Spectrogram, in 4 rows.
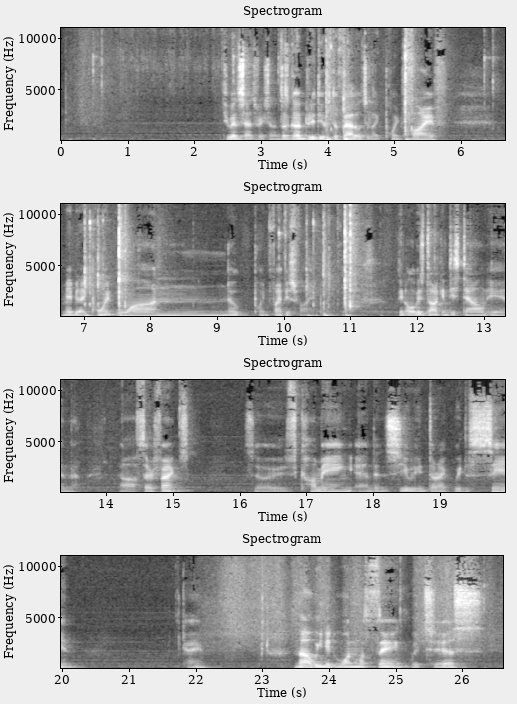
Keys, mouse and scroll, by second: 3.3-7.0 drag, 10.9 click, 15.0-15.6 drag, 24.1 click, 26.2-26.6 drag.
